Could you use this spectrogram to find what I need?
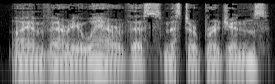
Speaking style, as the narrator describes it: Crozier said coldly

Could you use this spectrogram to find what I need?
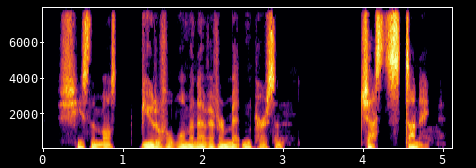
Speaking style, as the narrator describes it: said in a low voice

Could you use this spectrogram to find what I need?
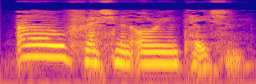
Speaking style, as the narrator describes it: Maggie groaned

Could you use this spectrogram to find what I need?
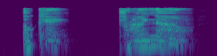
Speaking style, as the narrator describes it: Nurse Sandy whispered to Wags

